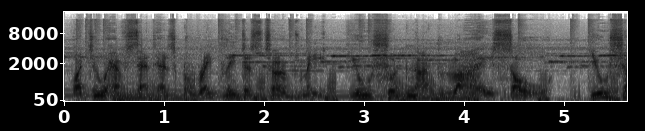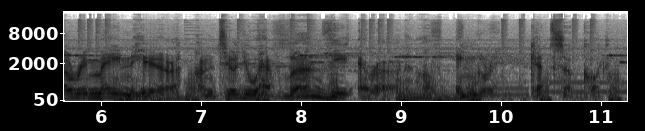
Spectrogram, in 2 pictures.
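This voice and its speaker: A proud, wrathful feathered serpent god in a video game. He condemns grandly in a slow, fairly low voice that swings dramatically. Music is clearly heard behind him. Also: big pitch swings. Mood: stern, offended. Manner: grandiose, condemning, drawn-out delivery.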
